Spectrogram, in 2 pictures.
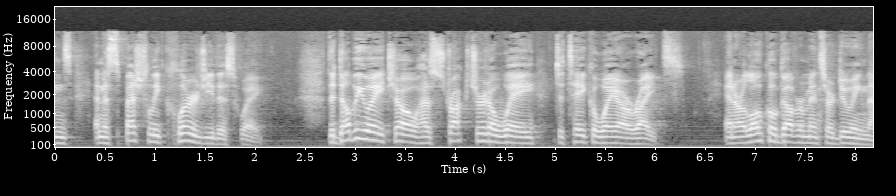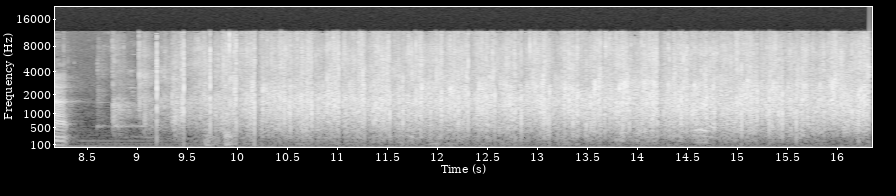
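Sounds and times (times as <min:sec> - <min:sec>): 
speech: 0:00.0 - 0:08.4
large crowd applauding in a standing ovation in the EU Parliament: 0:08.8 - 0:16.3.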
